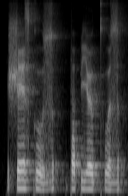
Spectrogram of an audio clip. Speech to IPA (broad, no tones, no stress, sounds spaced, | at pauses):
ʃ e z k u z | p ɔ p j ø kʷʰ œ z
